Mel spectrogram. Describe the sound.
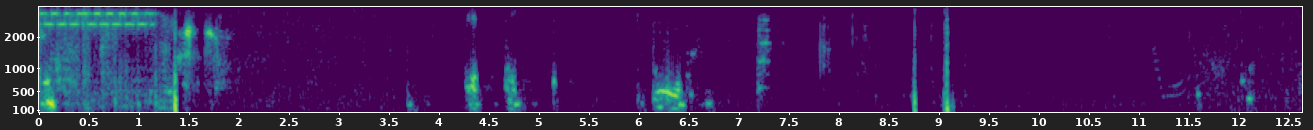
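A telephone ring sounds briefly at the start as a bank call is put on hold for transfer, followed by scattered faint clicks and quiet gaps.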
